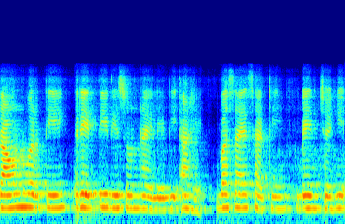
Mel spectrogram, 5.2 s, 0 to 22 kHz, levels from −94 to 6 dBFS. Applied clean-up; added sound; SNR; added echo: neural separator model SepFormer DNS4.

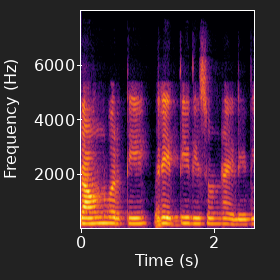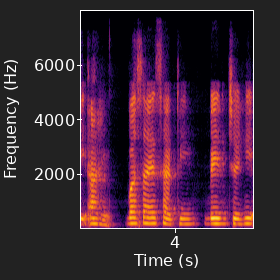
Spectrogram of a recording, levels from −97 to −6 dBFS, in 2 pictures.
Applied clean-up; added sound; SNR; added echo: neural mask model DeepFilterNet 3.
